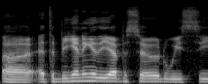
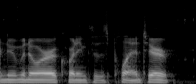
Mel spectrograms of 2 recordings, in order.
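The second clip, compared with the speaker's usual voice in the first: ordinary talk, nothing marked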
